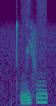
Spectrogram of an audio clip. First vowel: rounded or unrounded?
rounded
